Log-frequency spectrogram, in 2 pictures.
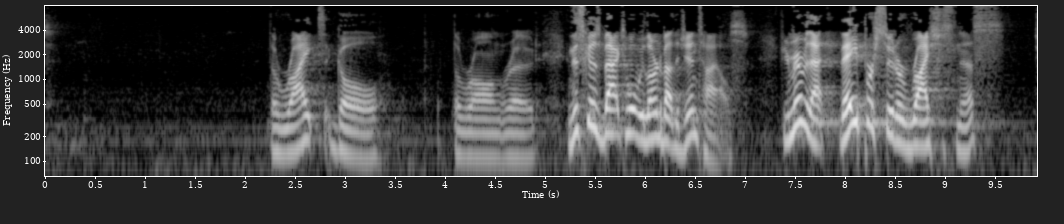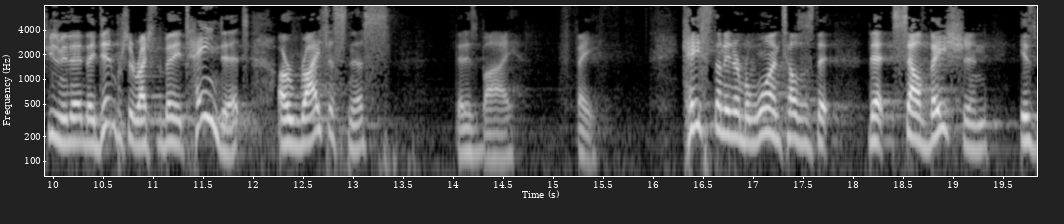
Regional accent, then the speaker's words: Winston-Salem, North Carolina, United States; also born or lived in Chapel Hill, North Carolina; I'm from Winston-Salem originally

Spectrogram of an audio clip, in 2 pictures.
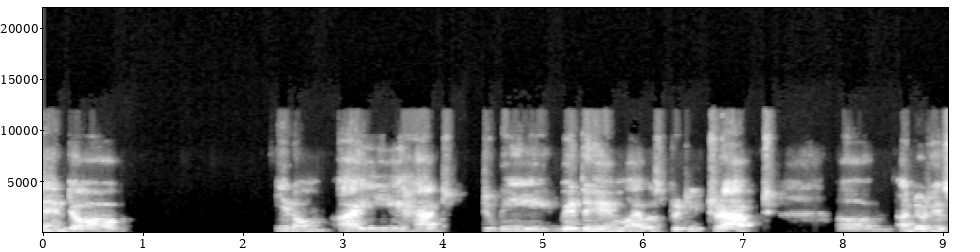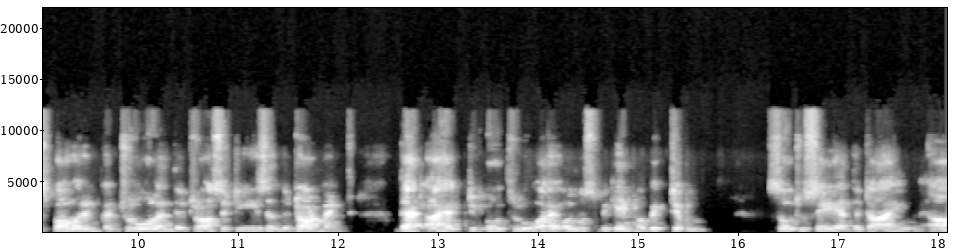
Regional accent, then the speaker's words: New Delhi, Delhi, India; I have been born and brought up in New Delhi, India

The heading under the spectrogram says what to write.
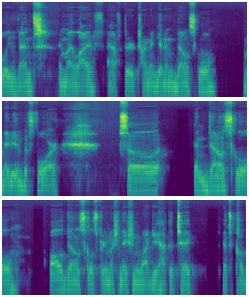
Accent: San Diego, California, United States; moved away as an adult; also born or lived in Midwest; now in Ohio, United States; I'm from San Diego. I went to the Midwest

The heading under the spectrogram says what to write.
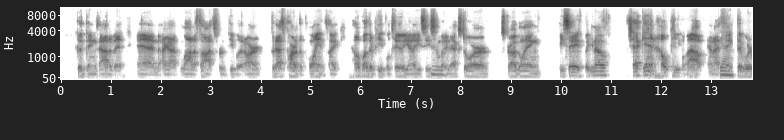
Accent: Alaska, United States; now in Portland, United States; I grew up in Alaska

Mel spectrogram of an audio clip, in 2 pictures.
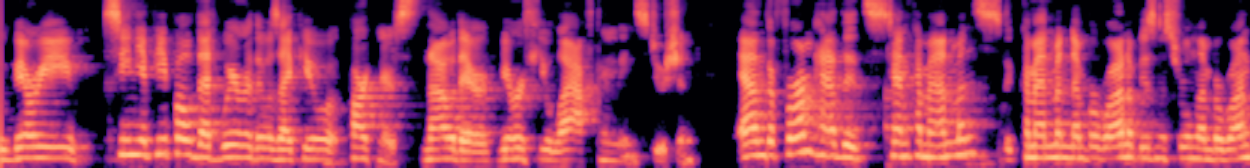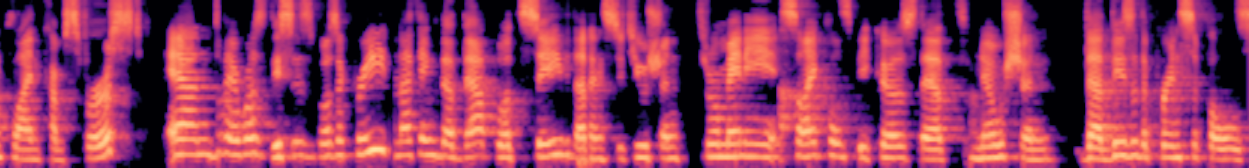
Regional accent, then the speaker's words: North Ossetia–Alania, Russia; moved away as an adult; also born or lived in New York; I grew up in Russia

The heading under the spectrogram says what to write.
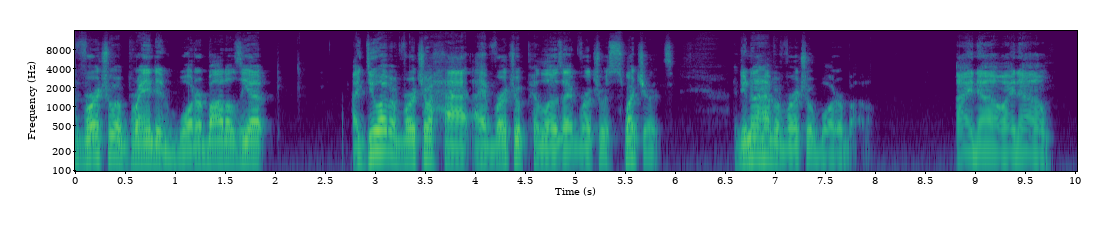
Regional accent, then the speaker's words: New York, United States; I'm from New York

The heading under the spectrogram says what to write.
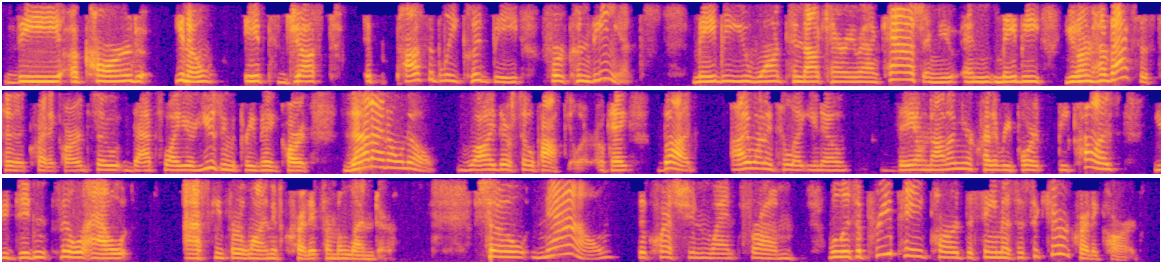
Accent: New York, United States; I'm a New Yorker

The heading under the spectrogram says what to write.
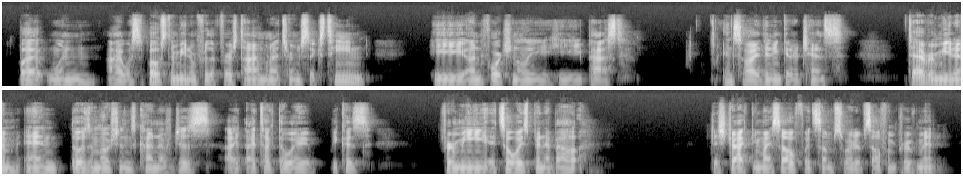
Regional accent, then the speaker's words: Anaheim, California, United States; also born or lived in Santa Barbara; I was born and raised in Orange County, in Anaheim

